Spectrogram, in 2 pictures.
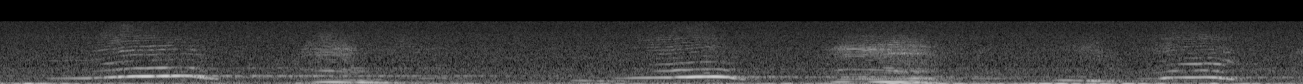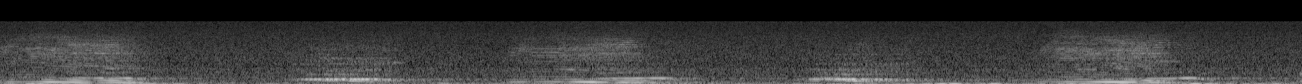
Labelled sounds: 0.9	1.8	humpback whale, 0.80 to 3.8 kHz
4.2	4.5	humpback whale, 1.4 to 1.9 kHz
6.5	7.2	humpback whale, 0.90 to 3.5 kHz
8.2	9.2	humpback whale, 1.4 to 2.3 kHz
11.8	12.3	humpback whale, 0.86 to 2.4 kHz
13.2	13.6	humpback whale, 1.3 to 2.2 kHz
19.1	19.3	humpback whale, 2.2 to 2.6 kHz
23.9	24.9	humpback whale, 1.0 to 3.4 kHz

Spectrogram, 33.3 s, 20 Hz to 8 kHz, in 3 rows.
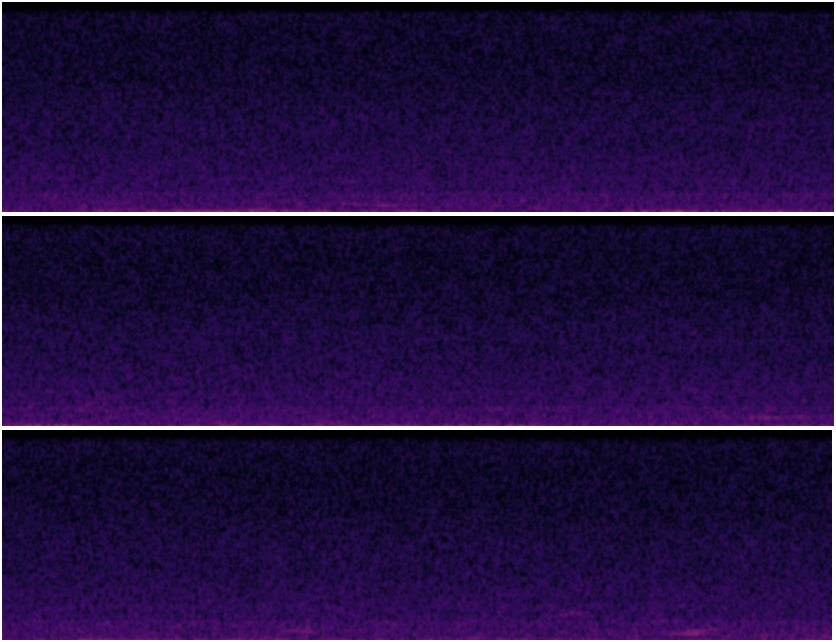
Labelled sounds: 29.6	29.9	humpback whale, 0.93 to 1.1 kHz

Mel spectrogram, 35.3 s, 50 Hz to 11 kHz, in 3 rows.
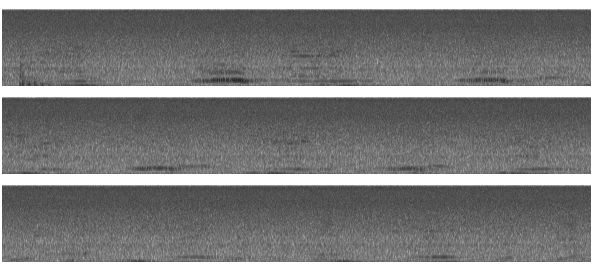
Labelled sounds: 5.8	6.3	humpback whale, 1.2 to 1.3 kHz

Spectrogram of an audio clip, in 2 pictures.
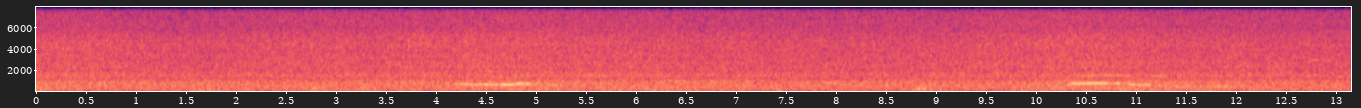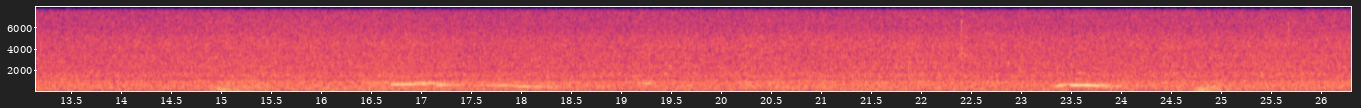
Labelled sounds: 10.4	10.9	humpback whale, 0.78 to 1.6 kHz
16.9	17.3	humpback whale, 0.78 to 0.88 kHz

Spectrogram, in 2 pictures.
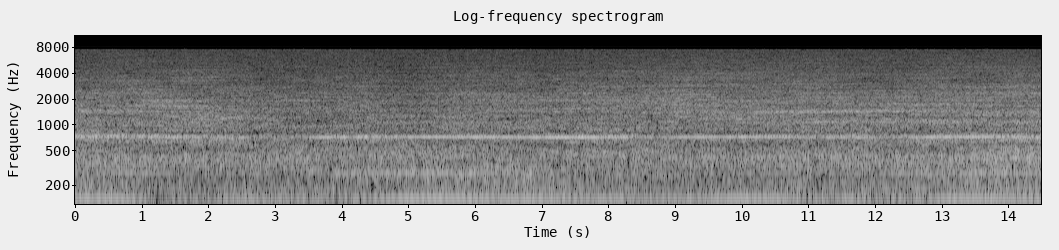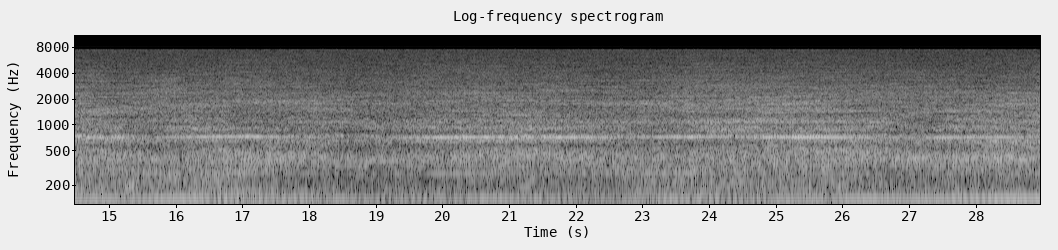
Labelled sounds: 2.2	2.5	vessel noise, 1.1 to 1.3 kHz
26.8	27.1	vessel noise, 1.2 to 1.4 kHz

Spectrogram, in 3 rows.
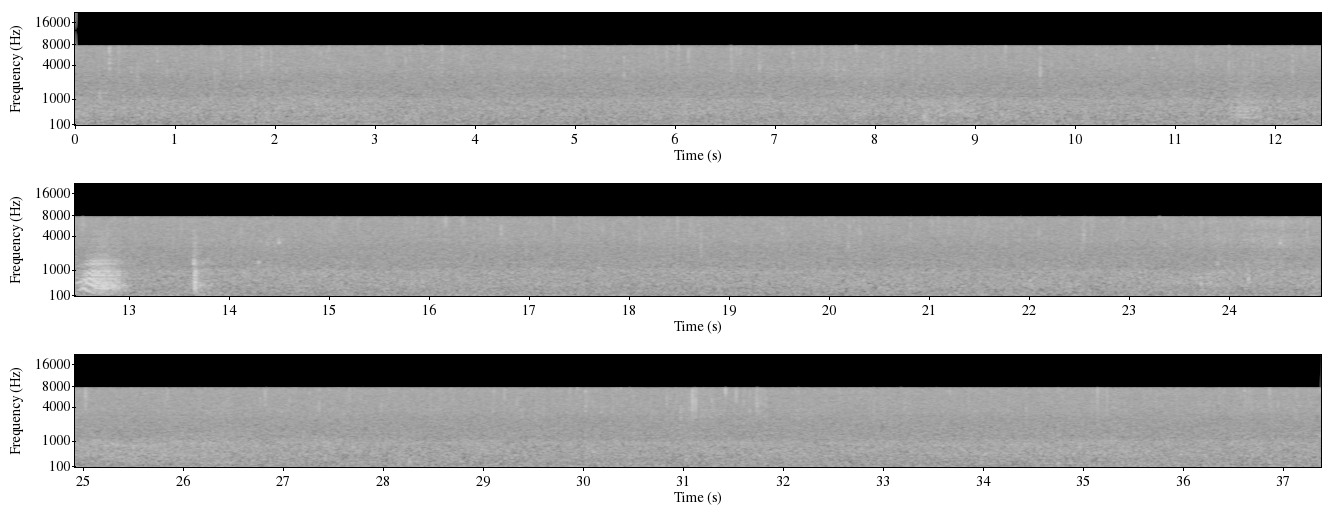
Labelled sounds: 12.5	12.8	croaking sound likely from a nearby submerged object, 1.2 to 1.7 kHz

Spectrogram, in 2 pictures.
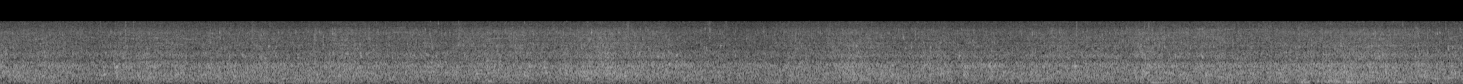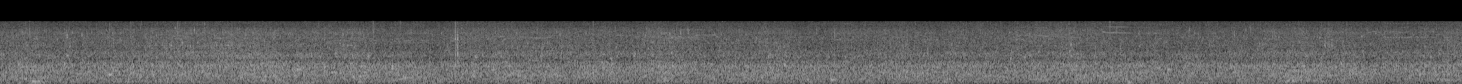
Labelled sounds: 24.8	26.0	Pacific white-sided dolphin, 4.3 to 7.5 kHz
28.5	28.8	Pacific white-sided dolphin, 3.4 to 3.7 kHz

